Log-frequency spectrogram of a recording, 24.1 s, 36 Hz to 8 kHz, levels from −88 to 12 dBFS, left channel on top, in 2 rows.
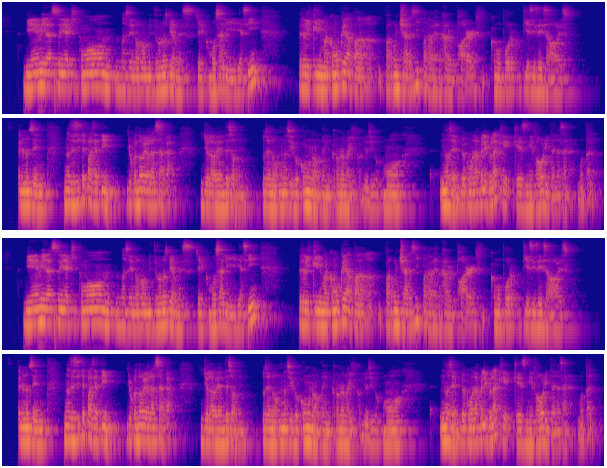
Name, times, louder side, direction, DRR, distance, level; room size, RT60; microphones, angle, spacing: voice 1, 0.4-5.5 5.9-11.3 12.4-14.2 14.6-17.0 17.3-20.4 20.8-23.9, right 1 dB, 10° right, 2 dB, 0.4 m, -27 dB
8.5 x 4.9 x 3.5 m, 0.69 s
head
